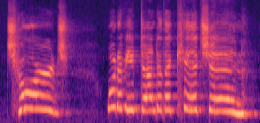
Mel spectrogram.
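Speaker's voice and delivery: a mother aghast at the ruined kitchen; dismayed mother. A narrator's reading. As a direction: mom discovering the monkey's mess. Mother finds messy kitchen.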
